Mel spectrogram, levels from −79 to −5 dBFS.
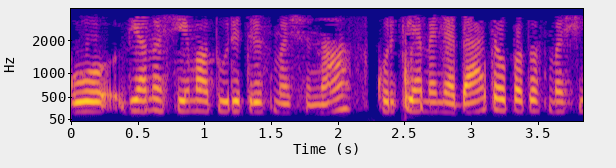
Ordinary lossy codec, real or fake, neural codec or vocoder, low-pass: MP3, 16 kbps; fake; vocoder, 44.1 kHz, 128 mel bands every 256 samples, BigVGAN v2; 3.6 kHz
